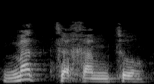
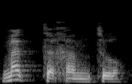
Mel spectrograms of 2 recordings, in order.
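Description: First: The vowel after 'ma' is dropped and linked. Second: The same.

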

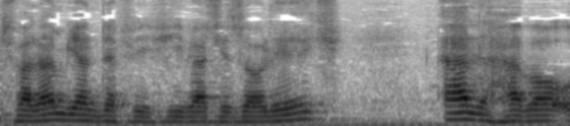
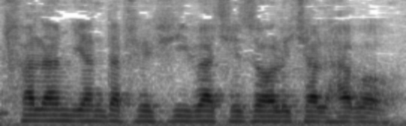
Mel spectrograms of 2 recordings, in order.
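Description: First: There is a pause after ذالک, before الهواء. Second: ذالک and الهواء run together with no pause. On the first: الهواء starts a new phrase as the subject. The speaker calls it right. "بعد از ذالک باید یه ویرگول گذاشته بشه" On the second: The two words form one phrase. The speaker calls it wrong. "نگید فلم یندفع فی وجه ذالک الهواء، ذالک الهواء نخونید"

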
